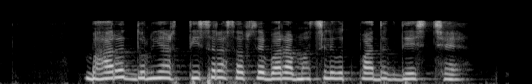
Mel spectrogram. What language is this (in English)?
Magahi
